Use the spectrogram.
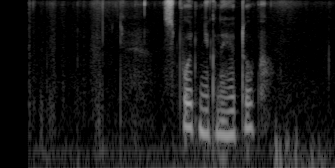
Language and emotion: Russian, neutral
